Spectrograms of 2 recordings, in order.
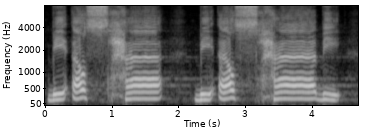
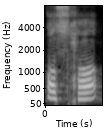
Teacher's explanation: A here is light, but صاد, صاد is heavy, and ha is light. So بأصحاب بأصحاب not a, not أصحى, no.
